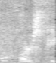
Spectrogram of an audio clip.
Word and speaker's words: Pohorsky: Pohorsky, just like it sounds. You can do it, Bah, B-A-H, yeah. Horsky, O-R-S-K-I. Oh, that's, It might be a letter or two off, but that's how you pronounce it, so.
